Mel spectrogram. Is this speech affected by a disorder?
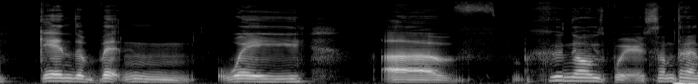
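Yes: cerebral palsy.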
